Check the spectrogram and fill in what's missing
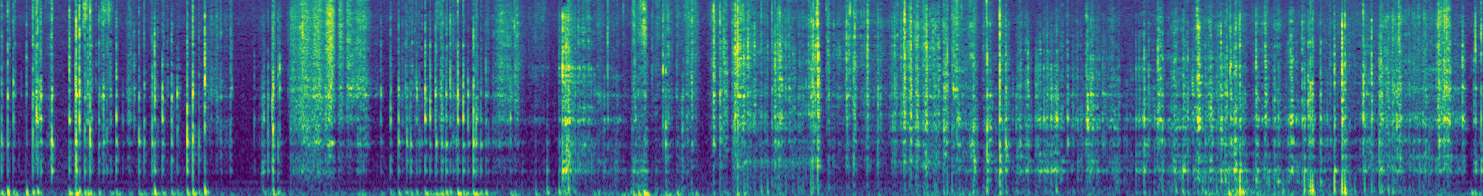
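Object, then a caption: Wicker basket box with a textured lid. Fingernails scratch and tap across the black textured lid and woven wicker rim of a medium hollow wicker basket box. Continuous dry, rustling scratches mix with quick, dull taps that carry a hollow low thump and die away almost instantly.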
